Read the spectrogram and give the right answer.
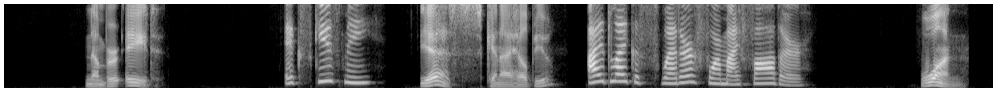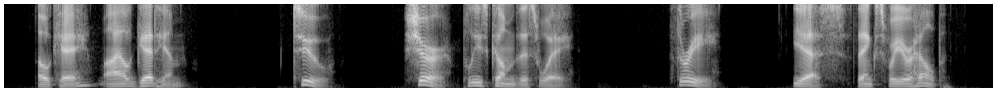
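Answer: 2: Sure, please come this way.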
